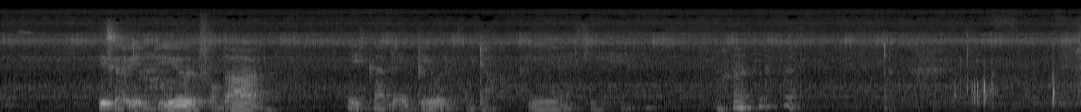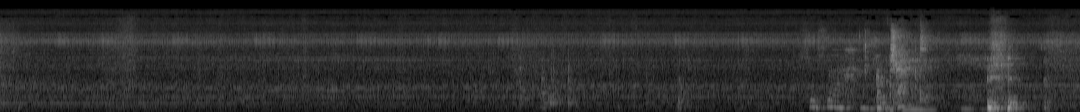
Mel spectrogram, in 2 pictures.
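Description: A man speaks softly, close by.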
